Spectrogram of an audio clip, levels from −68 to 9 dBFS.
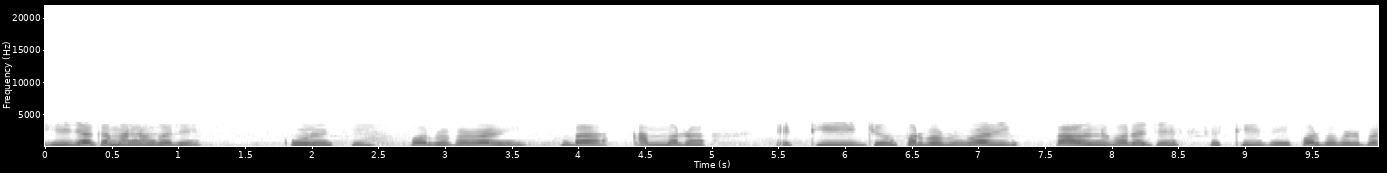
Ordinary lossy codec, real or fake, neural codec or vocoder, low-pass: none; real; none; 3.6 kHz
